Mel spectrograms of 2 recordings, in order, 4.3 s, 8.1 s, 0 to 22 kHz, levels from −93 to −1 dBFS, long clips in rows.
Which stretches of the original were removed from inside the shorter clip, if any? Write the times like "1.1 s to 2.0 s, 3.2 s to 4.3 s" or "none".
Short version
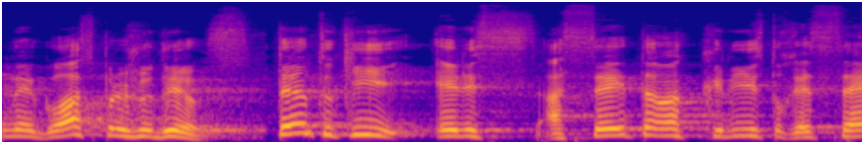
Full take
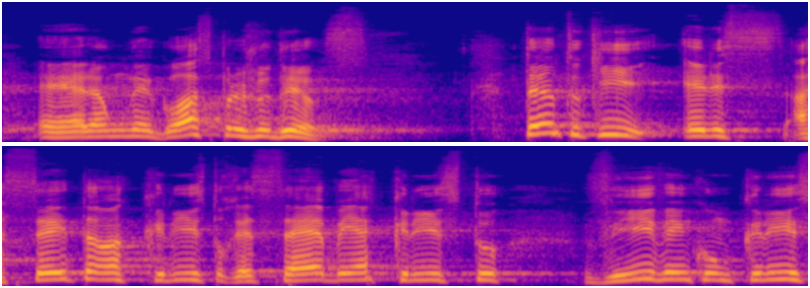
1.9 s to 2.5 s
